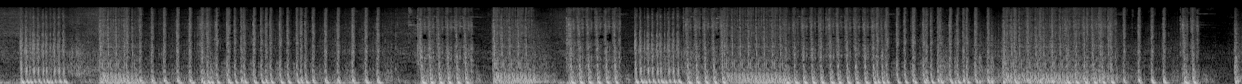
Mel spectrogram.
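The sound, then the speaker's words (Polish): Sustained heavy gunfire with rapid automatic bursts and overlapping shots, loud and dense throughout, broken by a few brief pauses before resuming, as attackers fire at the third wagon of a stopped train and the Germans aboard defend themselves. “W chwili rozpoczęcia strzelaniny podchorąży Stefanowski i jego koledzy Cichy, Gajek i Gotów próbowali wysadzić drzwi wagonu pocztowego.”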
